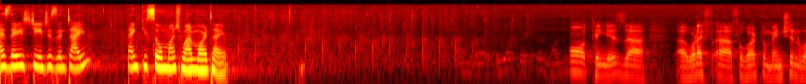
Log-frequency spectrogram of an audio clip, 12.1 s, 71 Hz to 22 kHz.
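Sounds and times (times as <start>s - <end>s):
faint scattered applause: 1.0s - 8.4s.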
